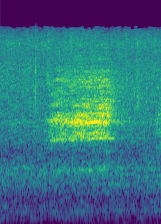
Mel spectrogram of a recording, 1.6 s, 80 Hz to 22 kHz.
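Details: One of about eight wild cockatoos, landed in gum trees and apparently excited by the first decent rain after a long dry spell on 1 October 2017, gives a single drawn-out, harsh, high-pitched call under a second long over the hiss of falling rain.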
